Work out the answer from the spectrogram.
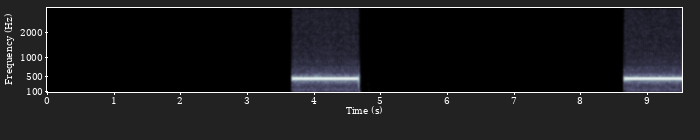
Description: Ringback tone (China, 450 Hz).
